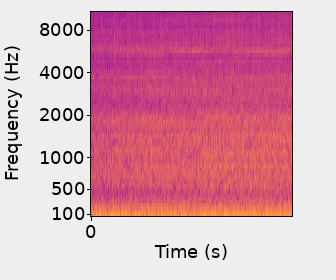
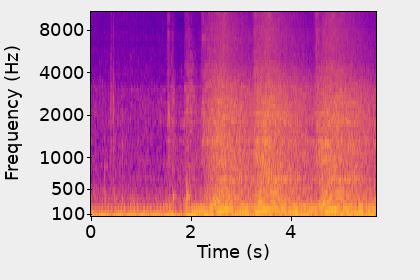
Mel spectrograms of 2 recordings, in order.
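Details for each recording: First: AMC 199ci after reinstalling rocker shaft and cleaning oil passages, mismatched Holley 1920 carb, idling about 800 rpm: steady even idle with light fuel-pump-cam tick, top-end noise gone; slight hesitation, carb suspected over-jetted. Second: AMC 199ci, warmed up to spec, after the rocker shaft was reinstalled and the oil passages cleaned, running a mismatched Holley 1920 carb. Revs hang and stumble briefly off idle but not under hard throttle; timing or too rich a jet suspected.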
